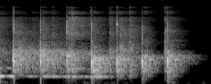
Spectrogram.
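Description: Three people clapping their hands, in quick uneven claps that grow fainter and stop near the end.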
